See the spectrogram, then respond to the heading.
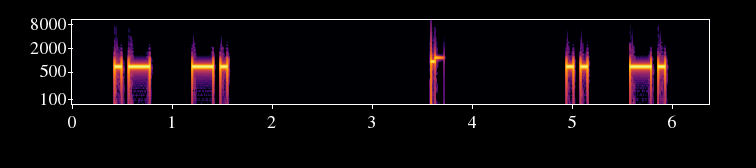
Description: Morse code, heard as a keyed tone, about 17 wpm, spaced as for 12 wpm, 700 Hz. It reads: AN IN
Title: 2x Character Spacing - Top 200 Words - 17wpm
